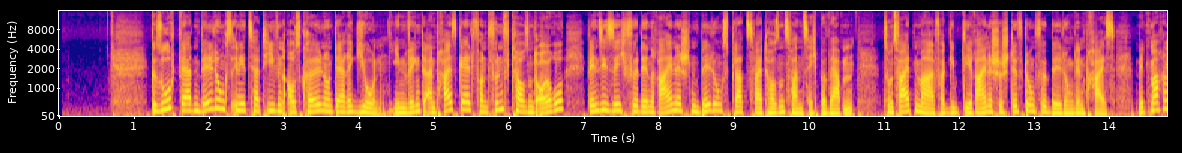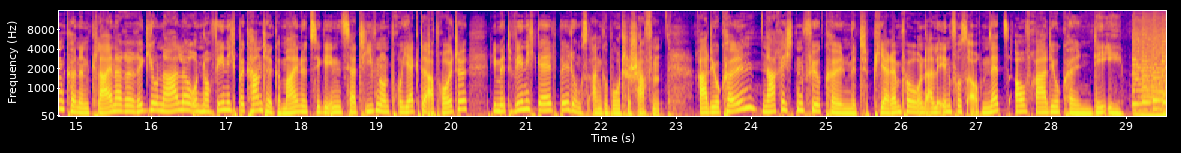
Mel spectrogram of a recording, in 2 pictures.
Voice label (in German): radio nachrichten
